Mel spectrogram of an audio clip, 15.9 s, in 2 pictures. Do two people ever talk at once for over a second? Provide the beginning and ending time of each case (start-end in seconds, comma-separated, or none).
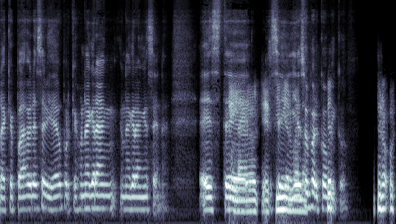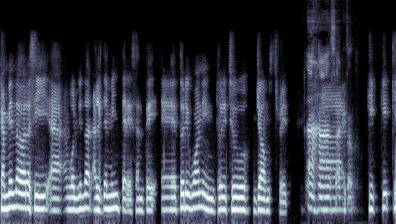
4.5-6.8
